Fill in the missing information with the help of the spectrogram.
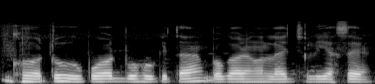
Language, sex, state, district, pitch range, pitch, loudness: Assamese, male, Assam, Sonitpur, 125-135 Hz, 130 Hz, -14 LUFS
